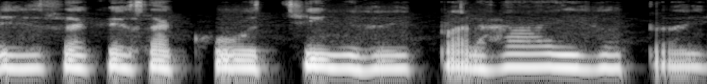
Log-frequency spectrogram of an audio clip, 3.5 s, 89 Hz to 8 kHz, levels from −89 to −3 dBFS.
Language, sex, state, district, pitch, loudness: Hindi, female, Bihar, Muzaffarpur, 205 Hz, -15 LUFS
